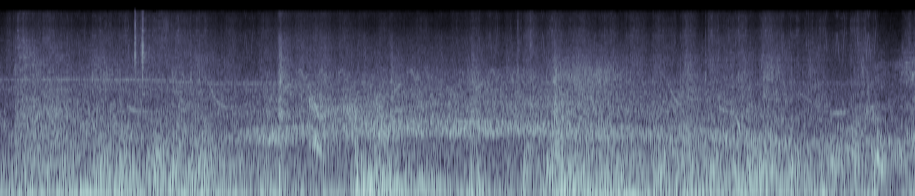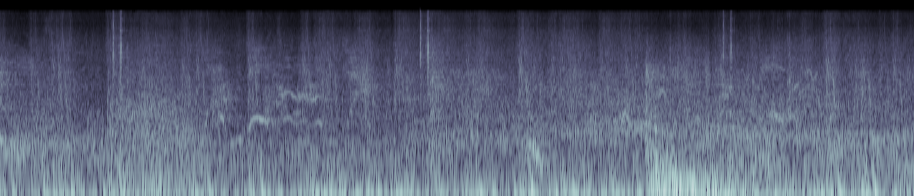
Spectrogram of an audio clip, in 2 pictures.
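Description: Sharp gunshots crack repeatedly.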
